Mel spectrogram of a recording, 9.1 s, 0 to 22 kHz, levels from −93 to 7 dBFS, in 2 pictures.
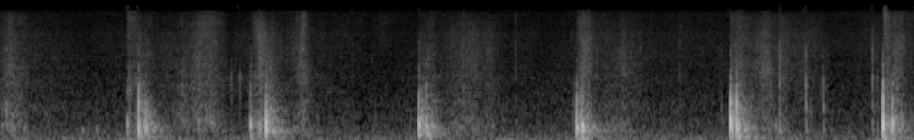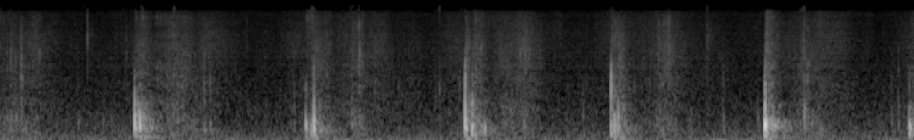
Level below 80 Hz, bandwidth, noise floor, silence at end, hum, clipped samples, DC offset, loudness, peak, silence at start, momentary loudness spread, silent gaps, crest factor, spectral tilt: -54 dBFS; 17.5 kHz; -56 dBFS; 0 s; none; under 0.1%; under 0.1%; -32 LUFS; -2 dBFS; 0 s; 23 LU; none; 32 dB; -6 dB/octave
